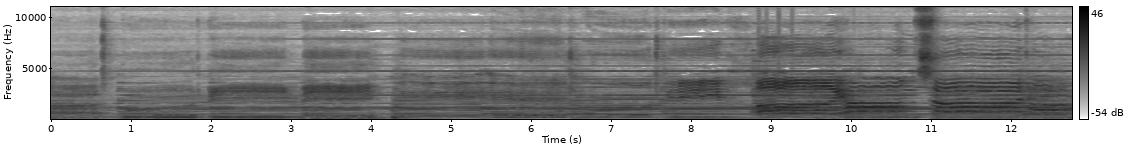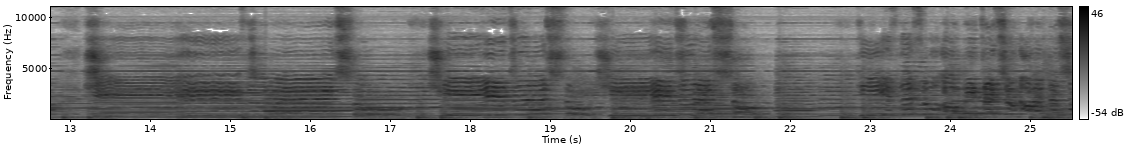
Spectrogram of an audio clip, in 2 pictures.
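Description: A song sung live on stage by two performers over a small band of keyboard and drums, with drum strikes in the second half.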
